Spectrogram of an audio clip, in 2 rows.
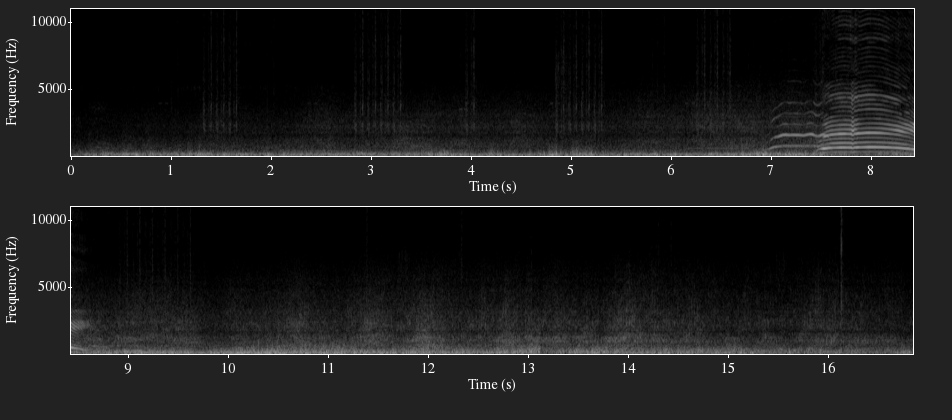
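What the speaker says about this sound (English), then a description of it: "The small aircraft came into sight at about 25 to 1, and after two flybys finally touched down at 1:50 p.m. at the St. Helena Airport" A small aircraft landing at St Helena Airport, a rising and falling engine whine with a clear Doppler sweep as it passes, heard over strong wind buffeting the microphone and a constant roaring background.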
